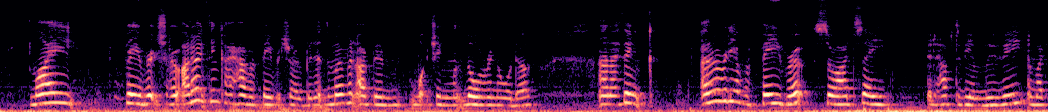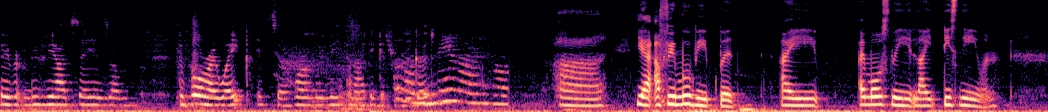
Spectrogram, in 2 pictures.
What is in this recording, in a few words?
Vox pop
